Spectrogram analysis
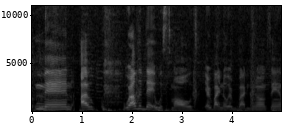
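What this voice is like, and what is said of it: North Carolina Southern drawl. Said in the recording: “I heard the drawl. I heard the drawl. It was coming out too much ... you can never lose the accent”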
